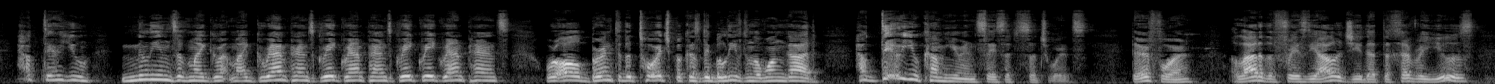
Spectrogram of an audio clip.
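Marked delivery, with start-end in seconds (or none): 0.2-9.7 put-on mild, reined-in, scolding yell. Retelling what someone said while confronting them: imitating someone screaming. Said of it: "screaming at him".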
